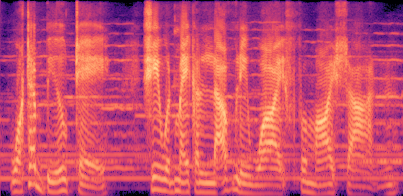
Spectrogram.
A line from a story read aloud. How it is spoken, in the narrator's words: croaked the toad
